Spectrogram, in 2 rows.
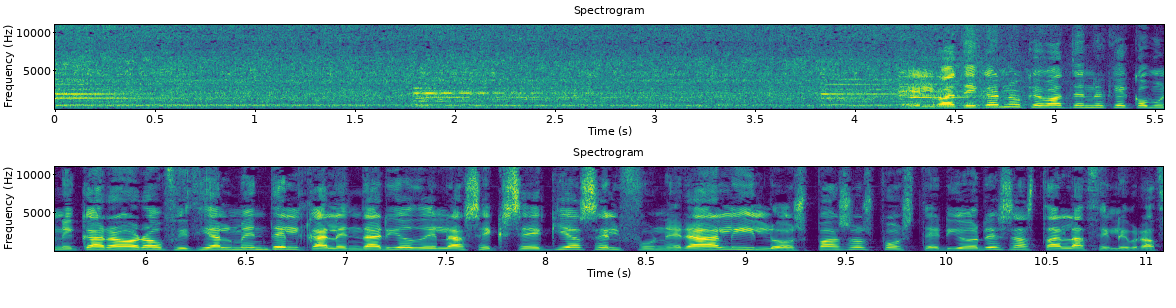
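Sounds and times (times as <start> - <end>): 
church bells in the Vatican ringing: 0.0 - 5.1
constant wash of noise: 0.0 - 11.0
speech: 4.2 - 11.0.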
